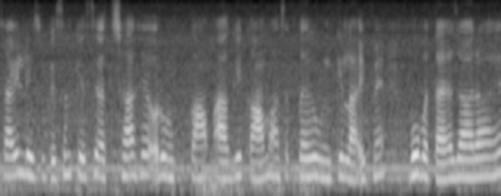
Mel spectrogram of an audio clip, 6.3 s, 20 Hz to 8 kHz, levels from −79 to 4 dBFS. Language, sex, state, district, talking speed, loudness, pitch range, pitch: Hindi, female, Odisha, Sambalpur, 190 wpm, -16 LUFS, 220-250 Hz, 240 Hz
